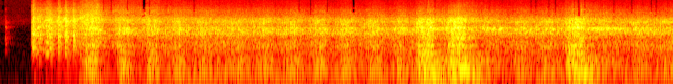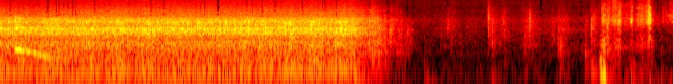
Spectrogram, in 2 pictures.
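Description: A Peugeot XUD diesel engine running on vegetable oil cranks, catches and settles into a loud, lumpy, clattering idle with a couple of revving surges. It runs for about seventeen seconds before shutting off, leaving faint clicks and knocks.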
